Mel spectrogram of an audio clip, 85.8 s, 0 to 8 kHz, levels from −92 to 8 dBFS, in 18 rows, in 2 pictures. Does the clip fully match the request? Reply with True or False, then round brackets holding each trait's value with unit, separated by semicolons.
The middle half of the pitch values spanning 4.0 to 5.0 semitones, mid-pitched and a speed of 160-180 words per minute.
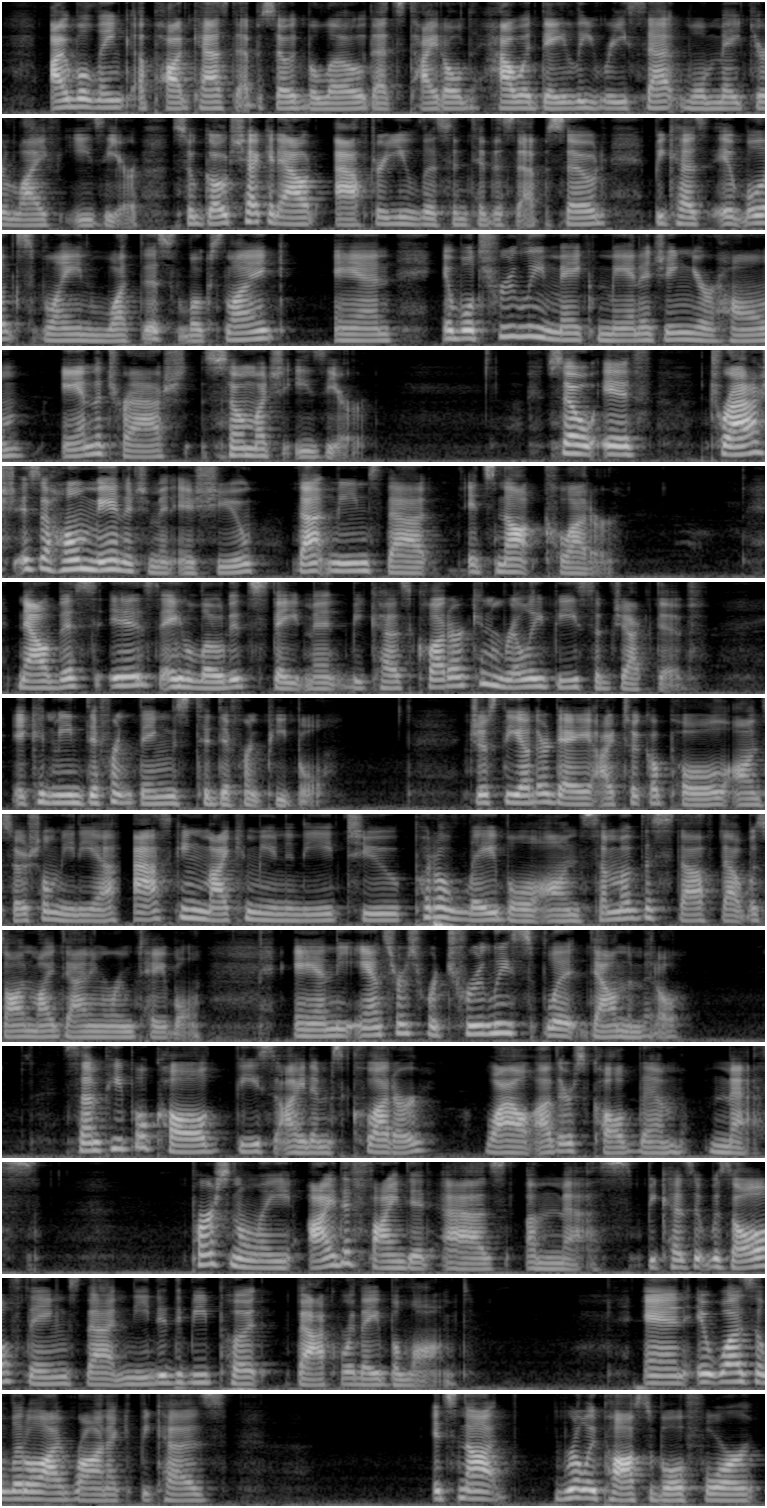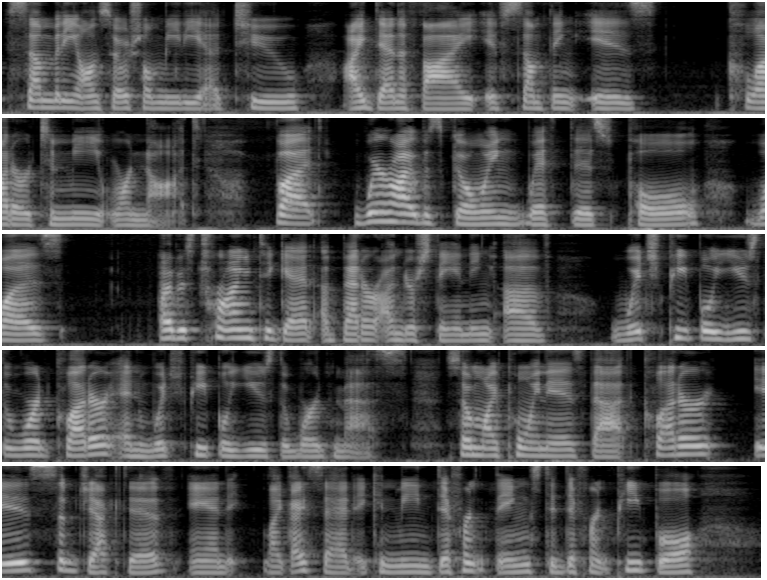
True (4.6 semitones; 170 Hz; 165 wpm)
